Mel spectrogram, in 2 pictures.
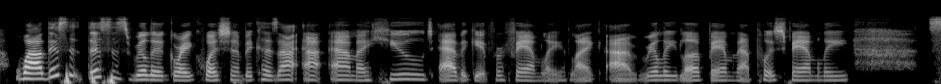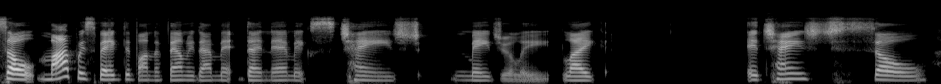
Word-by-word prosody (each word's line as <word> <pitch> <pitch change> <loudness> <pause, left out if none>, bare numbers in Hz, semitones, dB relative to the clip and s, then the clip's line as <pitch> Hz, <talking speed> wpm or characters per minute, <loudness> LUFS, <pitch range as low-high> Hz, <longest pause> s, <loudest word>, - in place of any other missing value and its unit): Well, 260 -1 +9
this 370 +10 +1
is 425 - 0
this 335 +3 +2
is 255 -4 +1
really 215 -1 +1
a 200 - -3
great 190 0 0
question 200 0 +1
because 200 +1 -6
I 220 0 +2
I 210 - +2
I'm 210 -2 +1
a 190 - -3
huge 235 +2 -6
advocate - - 0
for 205 0 -14
family, 185 -1 -2
like, 235 - -4
I - - +1
really 200 0 -5
love 195 -1 -2
family, 190 -1 -3
I - - -3
push 205 -2 -2
family. 195 +1 -3 0.8
So 240 -4 +6
my 235 +7 +7
perspective 230 -4 0
on 200 - -3
the 195 0 -13
family 200 0 -1
dyma 190 0 -4
dynanamics 190 -1 -2
changed 195 - 0 0.4
majorly, 185 - -6
like 185 -1 +1 1.5
It 215 -1 -1
changed 255 +1 +3 0.4
so 210 - -3
200 Hz, 125 wpm, -22 LUFS, 190-225 Hz, 1.5 s, Well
